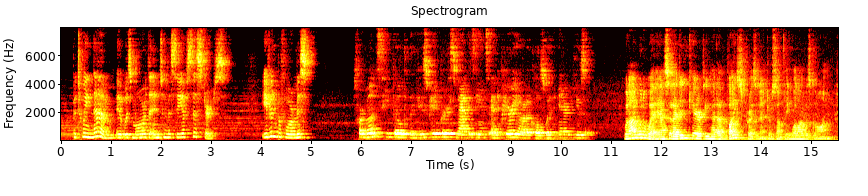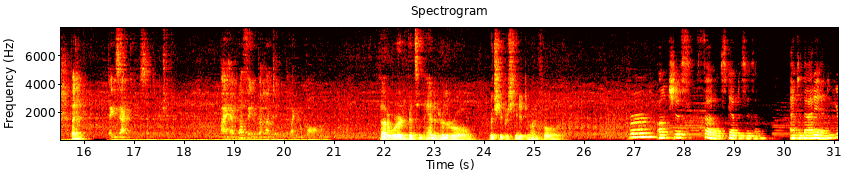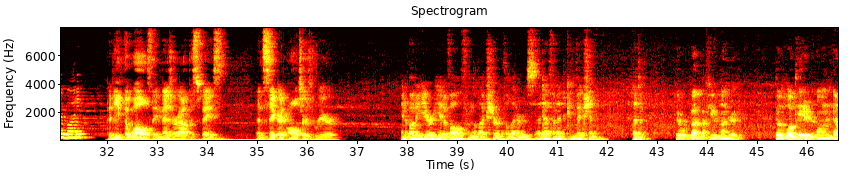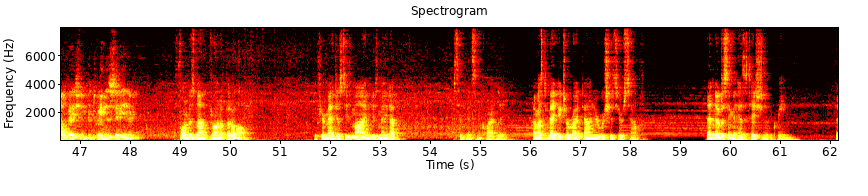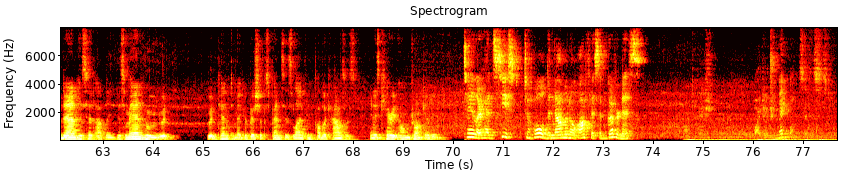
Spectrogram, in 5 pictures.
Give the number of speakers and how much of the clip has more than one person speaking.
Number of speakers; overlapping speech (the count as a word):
nine, no overlap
